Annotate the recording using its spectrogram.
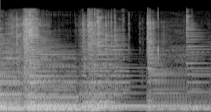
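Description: Acoustic guitar strumming the accompaniment to a Mexican ranchera song between sung lines, the strums growing softer.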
